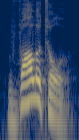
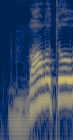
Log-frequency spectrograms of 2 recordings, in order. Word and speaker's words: volatile: Volatile. Volatile is a little bit special because it has two different pronunciations and they are both correct.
